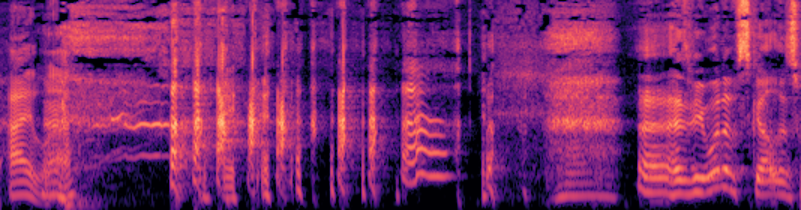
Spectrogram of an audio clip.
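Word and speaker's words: Islay: best single malt in the world end quote Ayla pronounced Ayla has been one of skull Islands since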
